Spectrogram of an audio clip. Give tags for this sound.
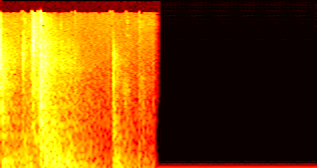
shut door-closing door close closing

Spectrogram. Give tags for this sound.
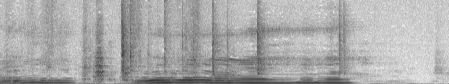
Funny-Dog Talking-Dog

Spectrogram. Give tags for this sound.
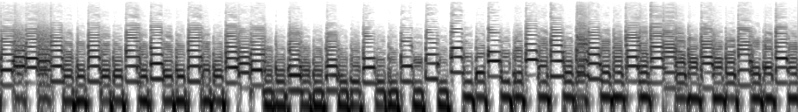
rythm bass resonant nord dirty melody bleep idm ambient electro glitch tonal backdrop soundscape background blip

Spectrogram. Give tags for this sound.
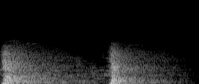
explosion indirect M224 military mortar report war weapon

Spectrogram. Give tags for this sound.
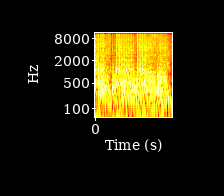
abstract digital effect electric electronic freaky future fx glitch lo-fi loop machine noise sci-fi sfx sound sound-design sounddesign soundeffect strange weird

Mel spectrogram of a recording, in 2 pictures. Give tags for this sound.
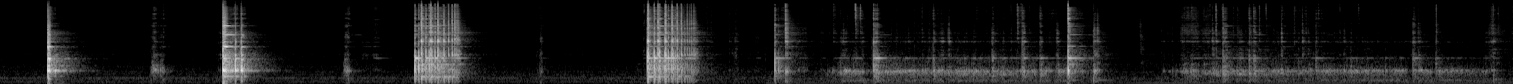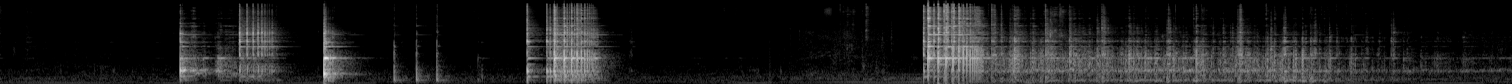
can drop metal roll tin

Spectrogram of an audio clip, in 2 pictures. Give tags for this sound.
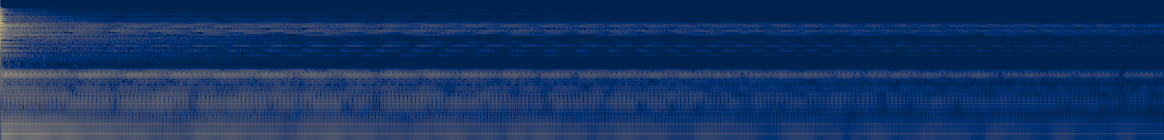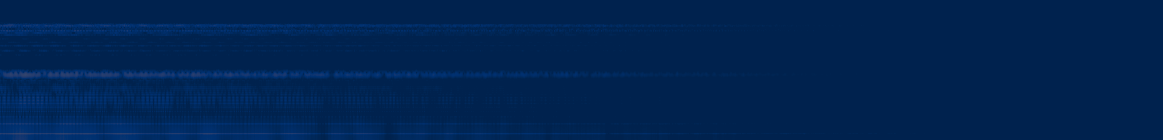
Bell Ring Ringing

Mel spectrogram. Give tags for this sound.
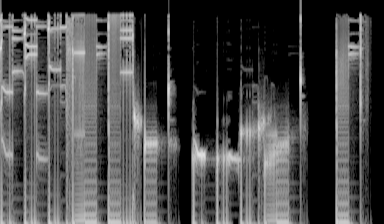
Abstract Loops Percussion

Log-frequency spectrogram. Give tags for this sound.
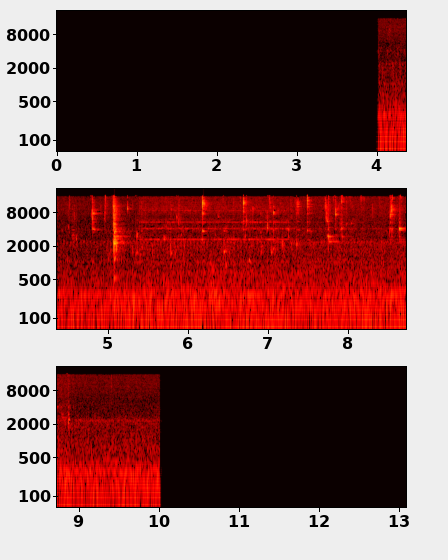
bar Bacardi alcohol

